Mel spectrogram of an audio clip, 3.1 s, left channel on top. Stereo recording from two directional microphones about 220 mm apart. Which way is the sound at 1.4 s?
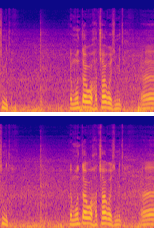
Centre (ahead or behind).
